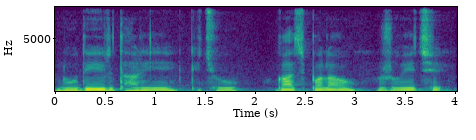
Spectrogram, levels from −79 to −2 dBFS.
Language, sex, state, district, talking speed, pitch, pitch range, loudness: Bengali, male, West Bengal, Cooch Behar, 75 wpm, 130 Hz, 125-135 Hz, -18 LUFS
